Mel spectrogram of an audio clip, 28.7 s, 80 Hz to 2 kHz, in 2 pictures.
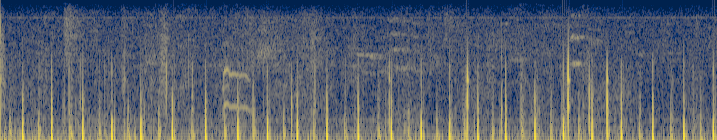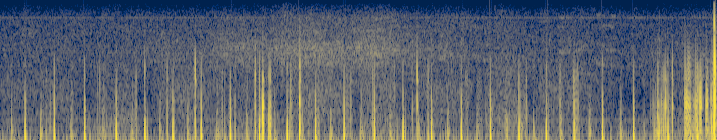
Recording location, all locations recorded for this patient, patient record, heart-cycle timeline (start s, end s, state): pulmonary valve (PV)
pulmonary valve (PV)+tricuspid valve (TV)
#Age: Child
#Sex: Male
#Height: 126.0 cm
#Weight: 33.6 kg
#Pregnancy status: False
#Murmur: Absent
#Murmur locations: nan
#Most audible location: nan
#Systolic murmur timing: nan
#Systolic murmur shape: nan
#Systolic murmur grading: nan
#Systolic murmur pitch: nan
#Systolic murmur quality: nan
#Diastolic murmur timing: nan
#Diastolic murmur shape: nan
#Diastolic murmur grading: nan
#Diastolic murmur pitch: nan
#Diastolic murmur quality: nan
#Outcome: Normal
#Campaign: 2014 screening campaign
0.00	0.18	unannotated
0.18	0.28	S1
0.28	0.42	systole
0.42	0.50	S2
0.50	0.74	diastole
0.74	0.86	S1
0.86	1.00	systole
1.00	1.10	S2
1.10	1.38	diastole
1.38	1.48	S1
1.48	1.64	systole
1.64	1.72	S2
1.72	1.96	diastole
1.96	2.08	S1
2.08	2.22	systole
2.22	2.32	S2
2.32	2.54	diastole
2.54	2.66	S1
2.66	2.80	systole
2.80	2.90	S2
2.90	3.16	diastole
3.16	3.26	S1
3.26	3.42	systole
3.42	3.54	S2
3.54	3.82	diastole
3.82	3.92	S1
3.92	4.08	systole
4.08	4.18	S2
4.18	4.46	diastole
4.46	4.58	S1
4.58	4.74	systole
4.74	4.82	S2
4.82	5.06	diastole
5.06	5.18	S1
5.18	5.32	systole
5.32	5.44	S2
5.44	5.66	diastole
5.66	5.76	S1
5.76	5.92	systole
5.92	6.02	S2
6.02	6.24	diastole
6.24	6.36	S1
6.36	6.52	systole
6.52	6.60	S2
6.60	6.88	diastole
6.88	6.98	S1
6.98	7.14	systole
7.14	7.24	S2
7.24	7.54	diastole
7.54	7.66	S1
7.66	7.80	systole
7.80	7.90	S2
7.90	8.14	diastole
8.14	8.26	S1
8.26	8.40	systole
8.40	8.50	S2
8.50	8.72	diastole
8.72	8.82	S1
8.82	8.96	systole
8.96	9.06	S2
9.06	9.28	diastole
9.28	9.40	S1
9.40	9.54	systole
9.54	9.64	S2
9.64	9.82	diastole
9.82	9.92	S1
9.92	10.08	systole
10.08	10.18	S2
10.18	10.40	diastole
10.40	10.52	S1
10.52	10.68	systole
10.68	10.78	S2
10.78	11.00	diastole
11.00	11.10	S1
11.10	11.24	systole
11.24	11.36	S2
11.36	11.56	diastole
11.56	11.66	S1
11.66	11.80	systole
11.80	11.90	S2
11.90	12.12	diastole
12.12	12.24	S1
12.24	12.40	systole
12.40	12.50	S2
12.50	12.76	diastole
12.76	12.88	S1
12.88	13.04	systole
13.04	13.12	S2
13.12	13.40	diastole
13.40	13.50	S1
13.50	13.66	systole
13.66	13.76	S2
13.76	14.00	diastole
14.00	14.10	S1
14.10	14.24	systole
14.24	14.34	S2
14.34	14.56	diastole
14.56	14.66	S1
14.66	14.82	systole
14.82	14.92	S2
14.92	15.14	diastole
15.14	15.24	S1
15.24	15.40	systole
15.40	15.50	S2
15.50	15.74	diastole
15.74	15.84	S1
15.84	16.00	systole
16.00	16.10	S2
16.10	16.38	diastole
16.38	16.48	S1
16.48	16.64	systole
16.64	16.74	S2
16.74	16.96	diastole
16.96	17.08	S1
17.08	17.22	systole
17.22	17.32	S2
17.32	17.52	diastole
17.52	17.62	S1
17.62	17.78	systole
17.78	17.88	S2
17.88	18.08	diastole
18.08	18.18	S1
18.18	18.34	systole
18.34	18.42	S2
18.42	18.66	diastole
18.66	18.76	S1
18.76	18.92	systole
18.92	19.02	S2
19.02	19.28	diastole
19.28	28.69	unannotated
